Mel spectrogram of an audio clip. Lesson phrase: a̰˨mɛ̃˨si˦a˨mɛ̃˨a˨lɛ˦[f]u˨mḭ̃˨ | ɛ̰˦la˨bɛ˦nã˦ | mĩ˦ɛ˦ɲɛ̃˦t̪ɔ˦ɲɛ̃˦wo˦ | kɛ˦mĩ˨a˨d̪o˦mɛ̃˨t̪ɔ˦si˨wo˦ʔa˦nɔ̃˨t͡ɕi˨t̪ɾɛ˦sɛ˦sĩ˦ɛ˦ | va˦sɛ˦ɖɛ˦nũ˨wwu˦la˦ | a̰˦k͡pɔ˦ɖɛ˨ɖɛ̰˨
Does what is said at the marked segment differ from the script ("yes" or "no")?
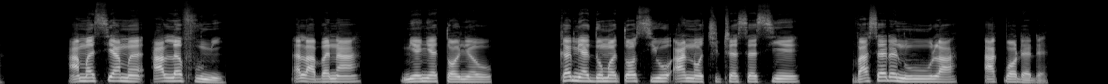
no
